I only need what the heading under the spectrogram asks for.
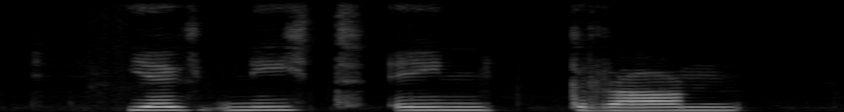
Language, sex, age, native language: Icelandic, female, 9, Icelandic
